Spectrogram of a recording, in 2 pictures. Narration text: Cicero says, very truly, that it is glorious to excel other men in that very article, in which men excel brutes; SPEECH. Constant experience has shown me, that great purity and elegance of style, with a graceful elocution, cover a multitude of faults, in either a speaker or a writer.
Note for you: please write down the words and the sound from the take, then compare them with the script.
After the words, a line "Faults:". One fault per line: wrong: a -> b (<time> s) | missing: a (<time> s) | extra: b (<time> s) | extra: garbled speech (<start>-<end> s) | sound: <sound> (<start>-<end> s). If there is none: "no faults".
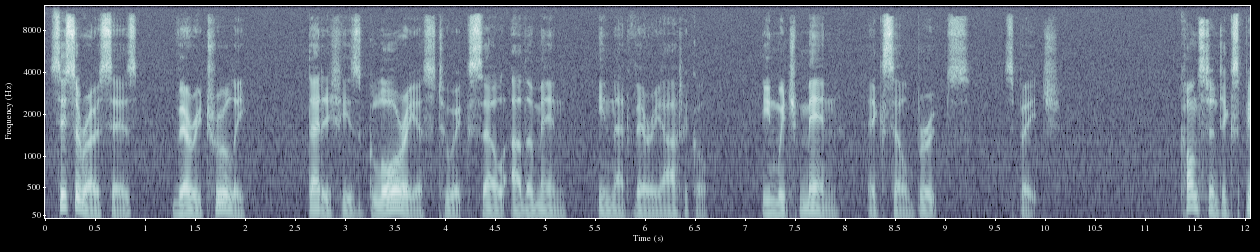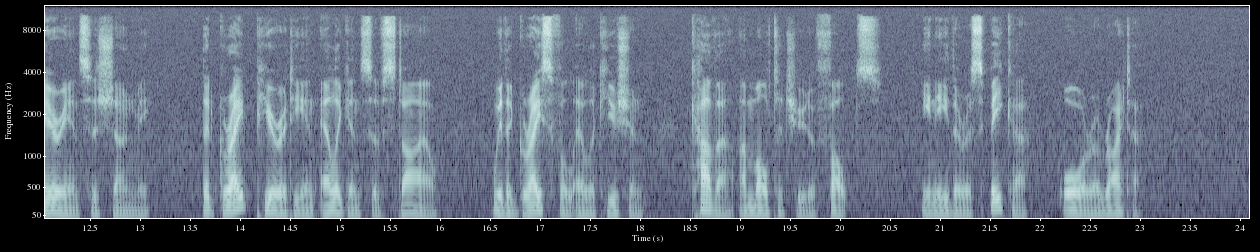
Cicero says, very truly, that it is glorious to excel other men in that very article, in which men excel brutes; SPEECH. Constant experience has shown me, that great purity and elegance of style, with a graceful elocution, cover a multitude of faults, in either a speaker or a writer.
Faults:
no faults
